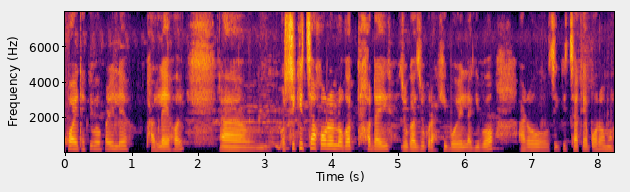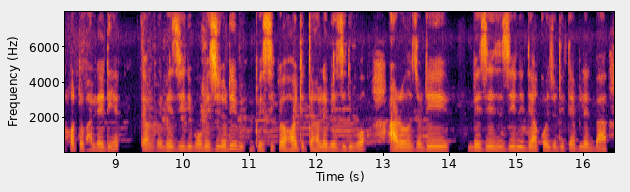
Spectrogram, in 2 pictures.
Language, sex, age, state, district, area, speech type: Assamese, female, 30-45, Assam, Udalguri, rural, spontaneous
